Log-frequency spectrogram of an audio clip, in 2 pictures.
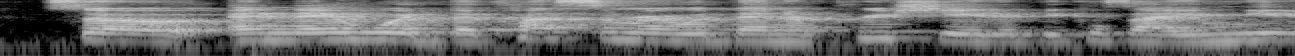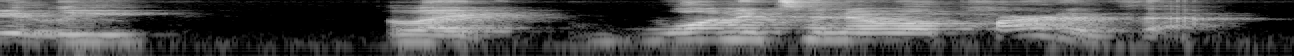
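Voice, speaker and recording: In a room with audible echo, a woman with a fairly high pitch talks at a fairly quick pace with fairly even intonation. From French Canada. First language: French. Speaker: sales professional and live show host. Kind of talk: casual chat. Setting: video livestream.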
